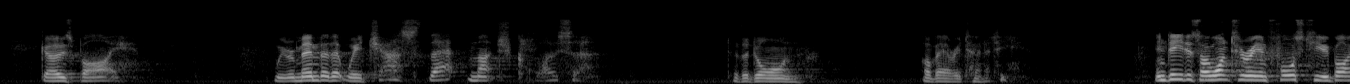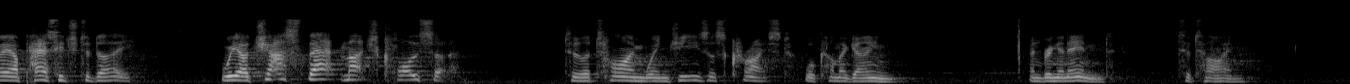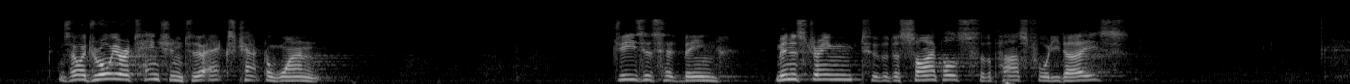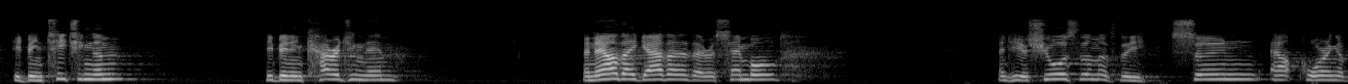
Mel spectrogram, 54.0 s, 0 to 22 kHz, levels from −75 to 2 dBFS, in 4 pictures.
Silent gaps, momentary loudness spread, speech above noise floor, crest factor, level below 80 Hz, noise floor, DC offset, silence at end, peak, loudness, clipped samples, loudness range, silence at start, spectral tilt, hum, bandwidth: none; 19 LU; 44 dB; 26 dB; -66 dBFS; -72 dBFS; under 0.1%; 0 s; -4 dBFS; -28 LUFS; under 0.1%; 13 LU; 0.4 s; -5 dB/octave; none; 8.8 kHz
